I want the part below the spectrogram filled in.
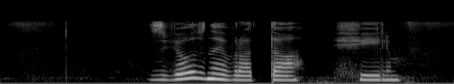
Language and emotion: Russian, sad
